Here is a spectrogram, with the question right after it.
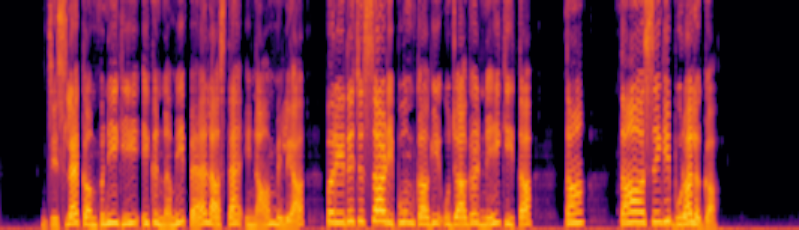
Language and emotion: Dogri, sad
